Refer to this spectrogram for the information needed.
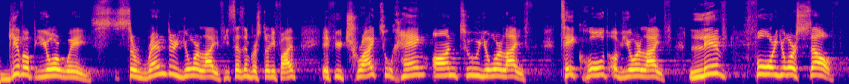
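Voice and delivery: high, slow, emphatic preacher delivery; forceful preaching. Real, not acted. Preacher urging the crowd to surrender, forceful preaching. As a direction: drive each phrase home to the congregation.

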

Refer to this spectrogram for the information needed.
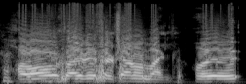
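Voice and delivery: lightly put-on radio announcer; a hint of old-time radio host opening the show. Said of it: "talk in a very deep and low tone".

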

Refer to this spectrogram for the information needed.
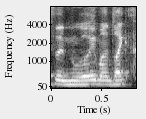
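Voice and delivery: usual speaking voice

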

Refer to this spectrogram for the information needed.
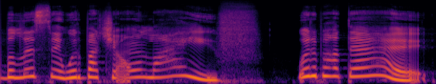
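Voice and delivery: rising high and impassioned; passionate. Real, not acted. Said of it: "listen, when I'm passionate".

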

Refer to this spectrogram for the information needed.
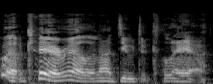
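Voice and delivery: high Southern belle, loud start; genteel Southern belle exclaiming; Southern lady voice. Acted. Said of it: "we know what a Southern lady sounds like".

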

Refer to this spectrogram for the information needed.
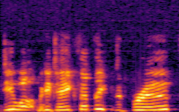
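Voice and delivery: very high, rushed girlish imitation; mock an over-eager, giggly admirer; put-on squeaky, fast giggly voice; giggly candy striper. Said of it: "she's all giggly".

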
